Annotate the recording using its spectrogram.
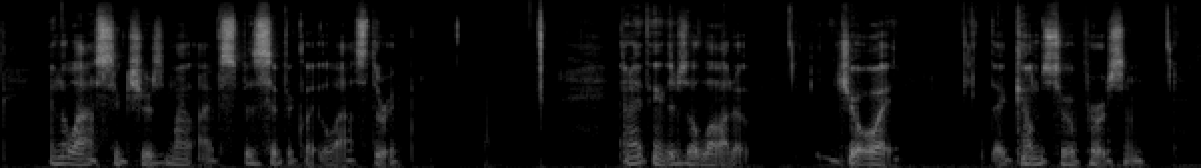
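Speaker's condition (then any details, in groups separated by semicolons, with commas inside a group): ALS; needs voice rest during conversation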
